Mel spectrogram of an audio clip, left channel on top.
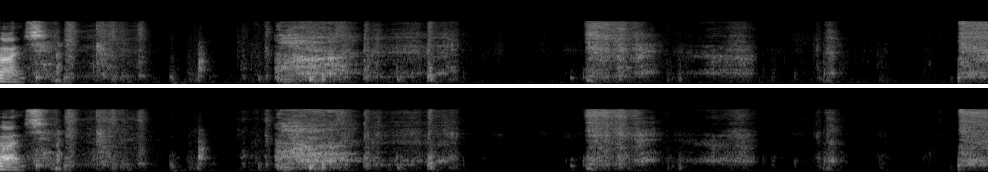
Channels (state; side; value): normal; both; correlation 0.25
